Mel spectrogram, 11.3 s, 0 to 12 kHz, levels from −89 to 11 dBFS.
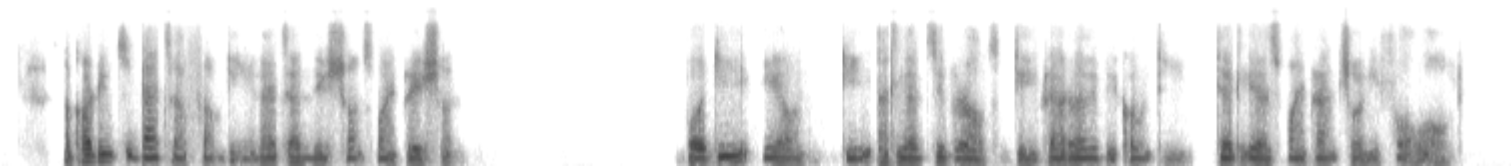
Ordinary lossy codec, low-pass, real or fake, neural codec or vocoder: Opus, 16 kbps; 7.2 kHz; fake; codec, 16 kHz, 1 kbps, FreqCodec, smaller model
